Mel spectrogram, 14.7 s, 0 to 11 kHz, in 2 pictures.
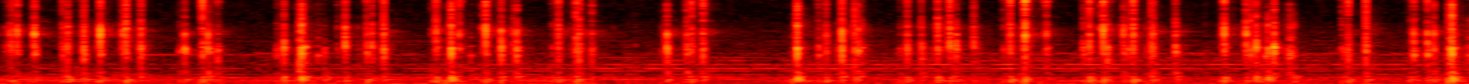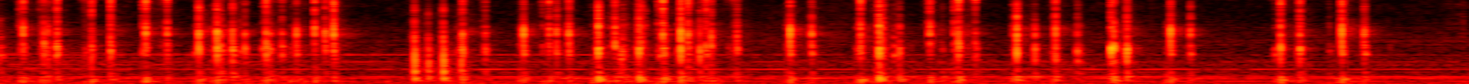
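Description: Fast fingertip typing on a backlit compact Bakeneko65 mechanical keyboard with Durock Lavender switches and plastic keycaps. The result is rapid bursts of short, bright keystrokes that stop almost instantly, with very little low end. A faint steady hum sits underneath.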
